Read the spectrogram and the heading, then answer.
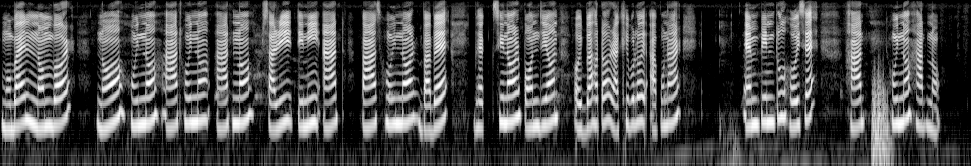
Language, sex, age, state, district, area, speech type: Assamese, female, 30-45, Assam, Golaghat, rural, read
